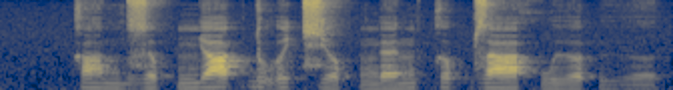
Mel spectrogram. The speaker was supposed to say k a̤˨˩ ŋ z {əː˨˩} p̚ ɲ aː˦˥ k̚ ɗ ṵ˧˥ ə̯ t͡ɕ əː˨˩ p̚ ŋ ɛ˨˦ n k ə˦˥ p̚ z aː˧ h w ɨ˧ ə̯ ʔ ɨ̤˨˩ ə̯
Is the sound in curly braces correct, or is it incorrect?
incorrect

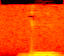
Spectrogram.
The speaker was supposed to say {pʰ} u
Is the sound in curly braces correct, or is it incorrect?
incorrect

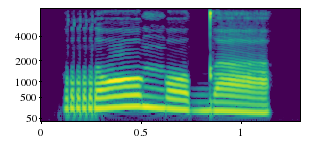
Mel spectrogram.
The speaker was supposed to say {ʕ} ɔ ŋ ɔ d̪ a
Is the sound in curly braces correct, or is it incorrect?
incorrect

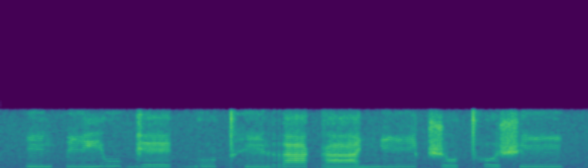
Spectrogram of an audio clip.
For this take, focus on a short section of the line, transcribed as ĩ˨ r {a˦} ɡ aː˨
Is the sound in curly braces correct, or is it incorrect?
correct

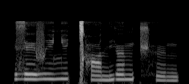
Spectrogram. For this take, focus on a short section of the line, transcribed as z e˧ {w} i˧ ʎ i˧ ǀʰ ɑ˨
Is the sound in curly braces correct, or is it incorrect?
incorrect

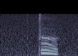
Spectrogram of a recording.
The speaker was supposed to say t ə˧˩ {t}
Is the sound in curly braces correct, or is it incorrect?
incorrect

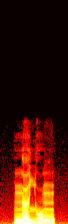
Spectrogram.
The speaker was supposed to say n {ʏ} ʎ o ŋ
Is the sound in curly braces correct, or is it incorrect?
incorrect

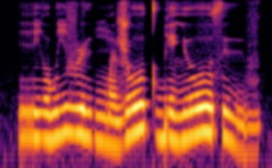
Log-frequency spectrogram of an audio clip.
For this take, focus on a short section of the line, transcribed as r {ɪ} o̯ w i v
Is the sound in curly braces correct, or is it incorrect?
incorrect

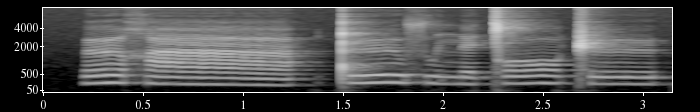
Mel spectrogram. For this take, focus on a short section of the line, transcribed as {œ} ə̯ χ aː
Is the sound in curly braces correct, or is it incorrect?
correct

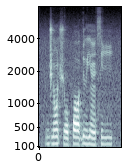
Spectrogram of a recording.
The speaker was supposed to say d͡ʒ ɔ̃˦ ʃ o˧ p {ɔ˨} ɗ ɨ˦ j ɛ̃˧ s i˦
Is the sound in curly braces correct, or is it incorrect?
incorrect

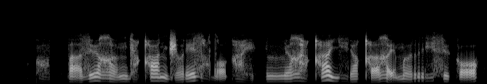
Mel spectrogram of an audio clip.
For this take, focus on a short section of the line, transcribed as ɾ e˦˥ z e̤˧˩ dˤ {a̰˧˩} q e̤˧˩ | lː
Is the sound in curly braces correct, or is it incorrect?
incorrect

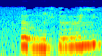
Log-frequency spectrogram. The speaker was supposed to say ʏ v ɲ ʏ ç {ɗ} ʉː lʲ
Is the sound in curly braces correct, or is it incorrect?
correct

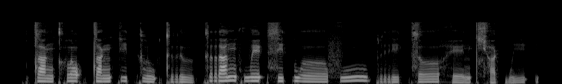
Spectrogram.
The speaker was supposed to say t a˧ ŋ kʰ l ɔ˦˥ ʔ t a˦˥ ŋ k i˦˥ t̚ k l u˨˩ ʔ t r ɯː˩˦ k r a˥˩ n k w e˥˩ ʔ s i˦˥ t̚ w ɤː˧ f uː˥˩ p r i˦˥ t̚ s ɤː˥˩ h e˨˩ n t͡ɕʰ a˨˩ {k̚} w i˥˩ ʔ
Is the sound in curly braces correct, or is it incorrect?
correct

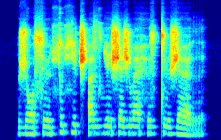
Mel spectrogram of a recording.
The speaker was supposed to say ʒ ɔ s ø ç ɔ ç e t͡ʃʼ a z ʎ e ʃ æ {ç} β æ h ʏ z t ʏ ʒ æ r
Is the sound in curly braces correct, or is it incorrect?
incorrect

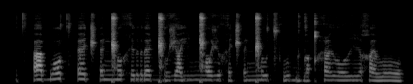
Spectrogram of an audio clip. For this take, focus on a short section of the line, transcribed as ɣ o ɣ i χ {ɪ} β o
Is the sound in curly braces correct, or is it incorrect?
incorrect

